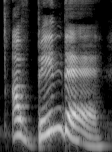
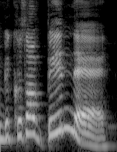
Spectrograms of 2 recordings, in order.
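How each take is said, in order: First: Been hit harder and louder; stress on been. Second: Said in the usual way. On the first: Shown as a demonstration. To viewers, repeating she's been there, stressing been. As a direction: lean on been so they believe you.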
